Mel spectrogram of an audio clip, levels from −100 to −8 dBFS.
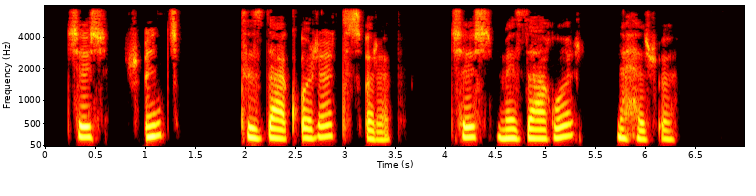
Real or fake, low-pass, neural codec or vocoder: real; 7.2 kHz; none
